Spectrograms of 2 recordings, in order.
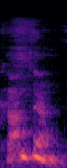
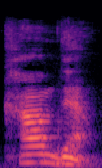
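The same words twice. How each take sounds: First: "Calm down" said high, rising at the end; mock soothing. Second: "Calm down" said flat and firm, falling at the end. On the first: Teacher imitating someone soothing an upset friend, high and gentle. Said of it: "trying to calm down an emotion". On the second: Teacher imitating someone telling an emotional friend, firm and falling. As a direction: put "Calm down" down flatly, like an order. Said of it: "you're getting emotional". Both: Shown as a demonstration.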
